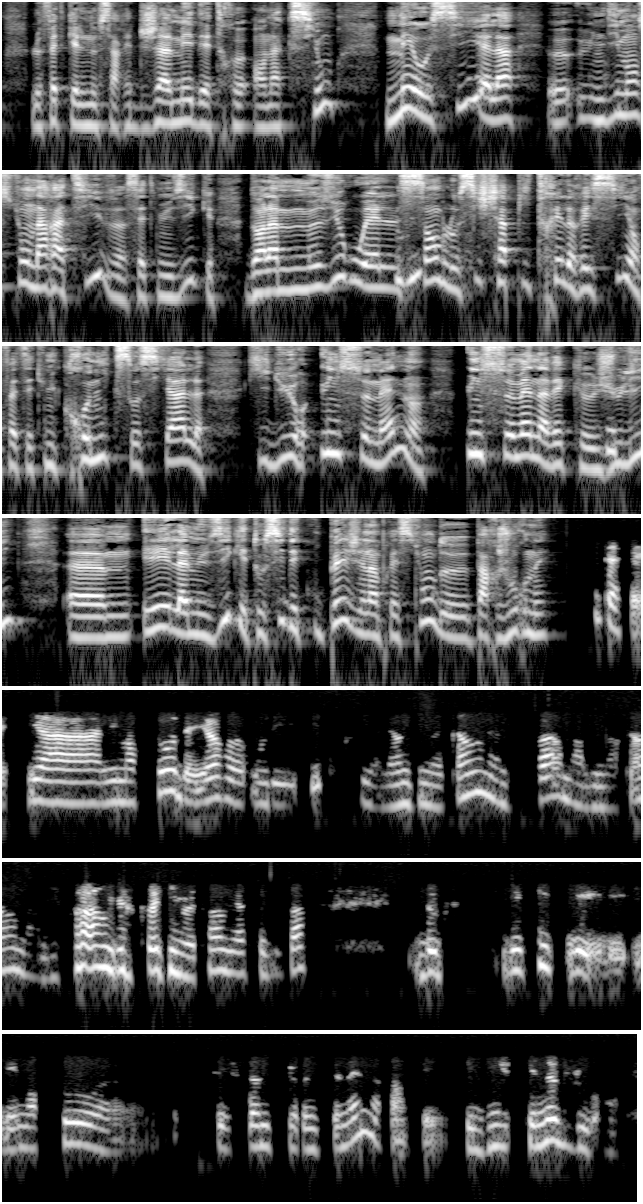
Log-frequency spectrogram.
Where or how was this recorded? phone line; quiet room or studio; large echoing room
phone line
